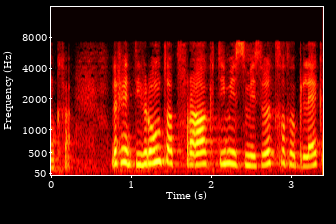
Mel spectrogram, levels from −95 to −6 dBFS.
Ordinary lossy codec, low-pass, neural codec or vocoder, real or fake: MP3, 48 kbps; 7.2 kHz; codec, 16 kHz, 0.9 kbps, LongCat-Audio-Codec; fake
